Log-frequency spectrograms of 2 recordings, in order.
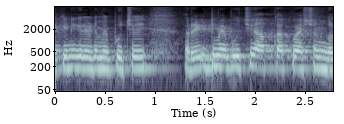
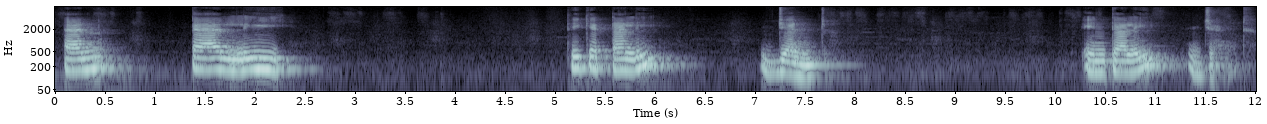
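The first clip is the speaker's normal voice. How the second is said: slow syllable breakdown; 3 semitones lower, much slower than usual. Shown as a demonstration. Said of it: "देखिए आई".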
